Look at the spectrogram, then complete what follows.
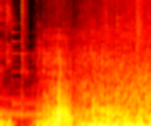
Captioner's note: boxer rumble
